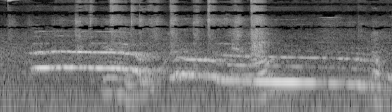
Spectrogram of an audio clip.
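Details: American Akita dog in Gurgaon, India: one drawn-out tonal howl or whine that holds steady, then bends and slides downward over about three seconds, with faint background noise.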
